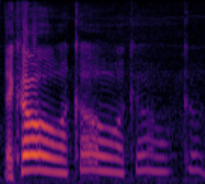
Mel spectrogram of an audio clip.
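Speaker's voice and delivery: high echo fading away; imitated echo. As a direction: repeat it like an echo, dying down.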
